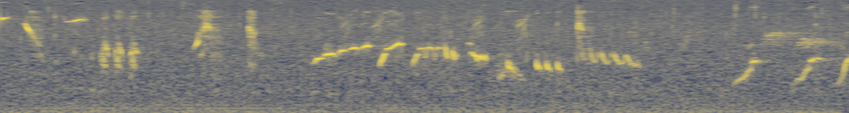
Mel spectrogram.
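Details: Training song of a white-rumped shama mixed with canary-type fill phrases over trickling water and nature sounds: bursts of short sharp chirps, then a run of rapid clipped whistles, and rising upslurred notes at the end.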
